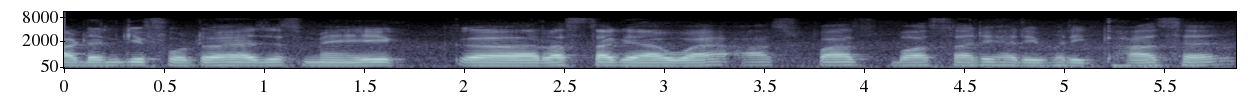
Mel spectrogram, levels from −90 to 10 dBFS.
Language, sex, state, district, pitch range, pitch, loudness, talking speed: Hindi, male, Uttar Pradesh, Etah, 125-130 Hz, 125 Hz, -21 LUFS, 165 wpm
